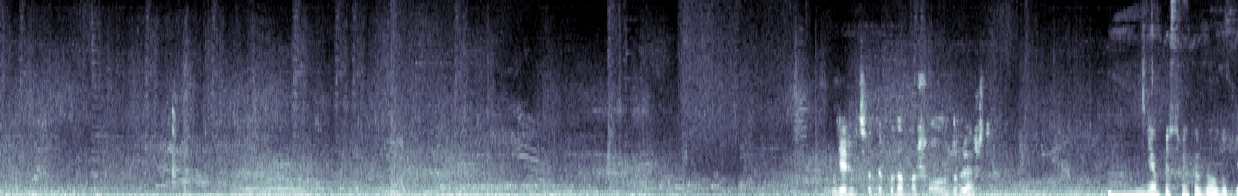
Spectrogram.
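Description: Game combat sounds of spells and weapons crackle and clash.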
